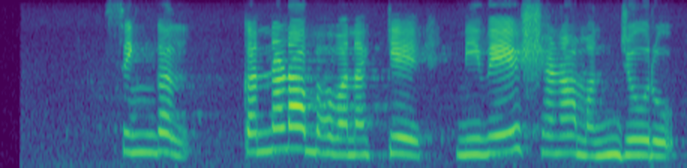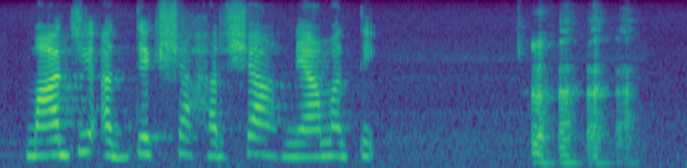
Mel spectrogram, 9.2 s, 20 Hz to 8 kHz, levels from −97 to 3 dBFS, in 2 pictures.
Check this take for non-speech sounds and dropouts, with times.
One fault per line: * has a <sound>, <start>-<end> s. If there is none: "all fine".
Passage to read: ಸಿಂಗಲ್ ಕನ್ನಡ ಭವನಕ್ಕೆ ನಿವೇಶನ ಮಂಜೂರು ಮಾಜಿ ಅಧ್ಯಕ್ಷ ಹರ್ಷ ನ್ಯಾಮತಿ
* has a laugh, 8.0-8.9 s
